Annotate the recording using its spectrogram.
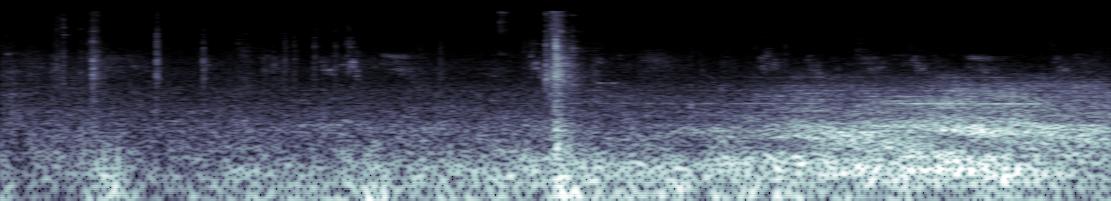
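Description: Low outdoor background rumble with a few scattered clicks, one sharper click about four seconds in; the rumble grows louder through the second half.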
